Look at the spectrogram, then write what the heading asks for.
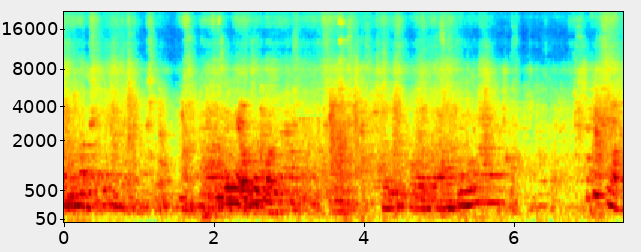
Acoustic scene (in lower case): crowded indoor space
